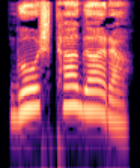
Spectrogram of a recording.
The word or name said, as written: ಗೋಷ್ಠಾಗಾರ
